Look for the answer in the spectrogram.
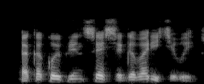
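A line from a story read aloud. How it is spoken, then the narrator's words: Plain question. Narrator (Russian): спросил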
